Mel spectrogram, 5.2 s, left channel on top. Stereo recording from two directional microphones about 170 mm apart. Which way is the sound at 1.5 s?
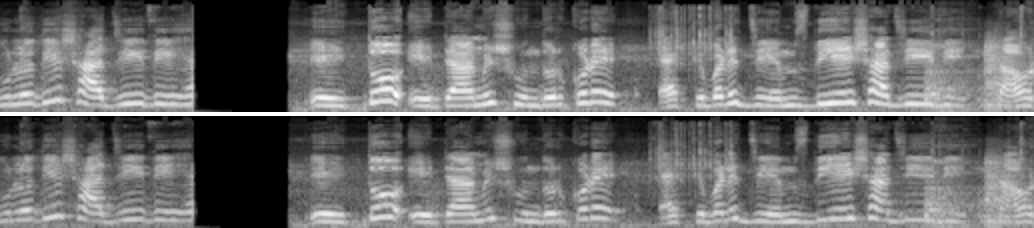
45° left (ahead or behind).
